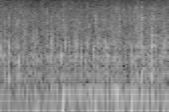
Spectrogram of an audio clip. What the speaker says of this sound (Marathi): हे बघा आता कड कसा आलाय बघा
